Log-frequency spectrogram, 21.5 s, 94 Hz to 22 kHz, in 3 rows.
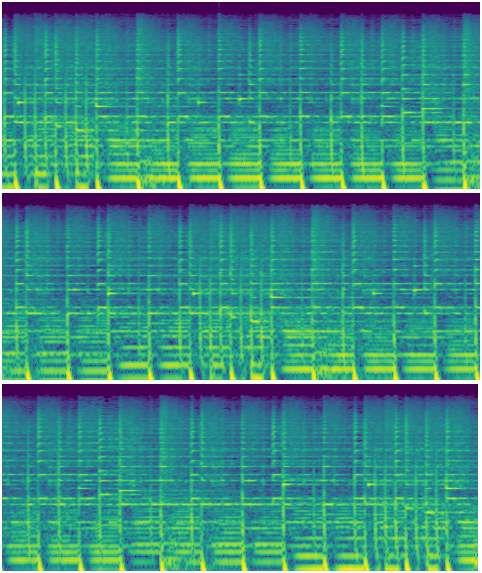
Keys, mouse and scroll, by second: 0.6 space, 3.0 click, 4.6 click, 6.9 click, 7.9-9.4 drag, 10.3 space, 11.5 click, 15.7 space, 15.8-18.1 drag.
